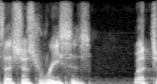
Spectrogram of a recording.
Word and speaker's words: Reese's: I think I'm a Pieces guy. Me too. I say Pieces, not intentionally. Like, it literally is Reese, which is just the word Reese, like Reese Witherspoon, apostrophe S. That's just Reese's.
